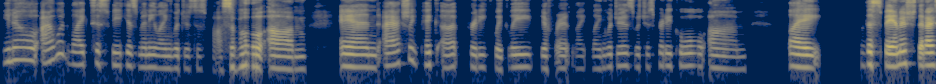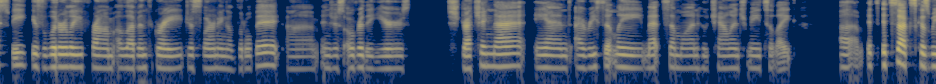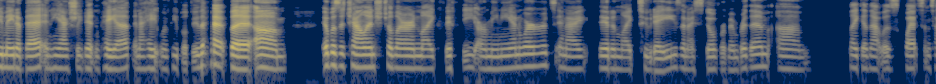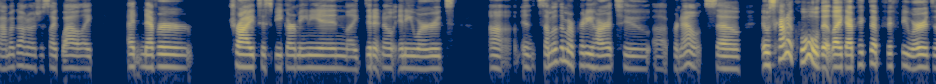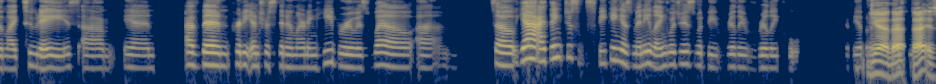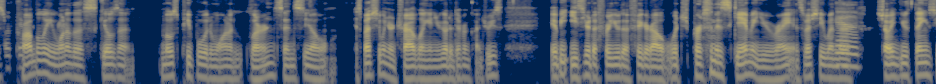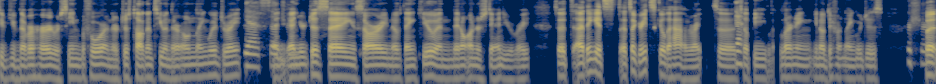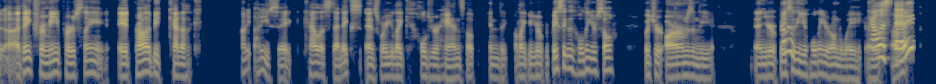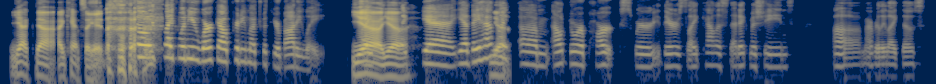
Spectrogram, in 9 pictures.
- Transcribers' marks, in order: laughing while speaking: "possible"; laughing while speaking: "that"; laughing while speaking: "person"; chuckle; tapping
- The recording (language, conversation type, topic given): English, unstructured, What skill would you love to learn in the future?
- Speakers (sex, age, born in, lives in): female, 35-39, United States, United States; male, 20-24, United States, United States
